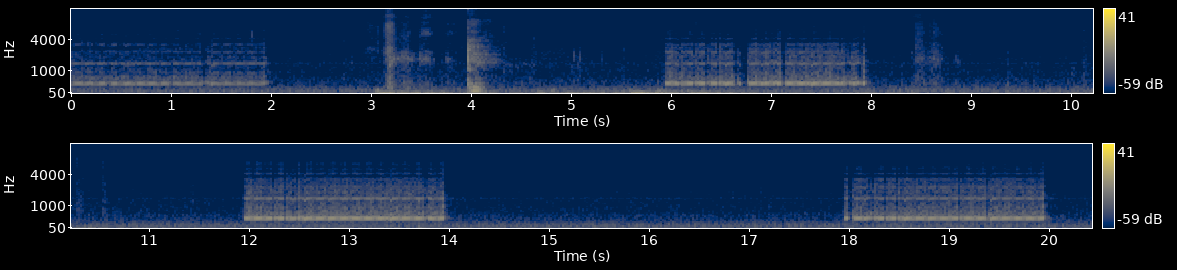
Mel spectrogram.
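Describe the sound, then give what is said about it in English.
Ringback tone of an outgoing phone call held close to the microphone: four steady two-second tones spaced by equal silent gaps, with a burst of handling noise early between the first two rings. “We're gonna attempt a call here. Put it up near the mic.”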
